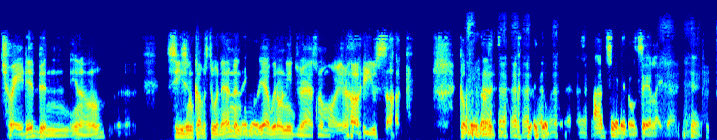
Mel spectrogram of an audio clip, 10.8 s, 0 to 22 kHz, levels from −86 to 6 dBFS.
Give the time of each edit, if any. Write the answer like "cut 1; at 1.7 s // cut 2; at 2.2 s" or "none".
none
